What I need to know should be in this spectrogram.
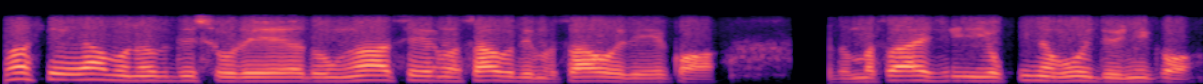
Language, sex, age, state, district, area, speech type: Manipuri, male, 30-45, Manipur, Kakching, rural, conversation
